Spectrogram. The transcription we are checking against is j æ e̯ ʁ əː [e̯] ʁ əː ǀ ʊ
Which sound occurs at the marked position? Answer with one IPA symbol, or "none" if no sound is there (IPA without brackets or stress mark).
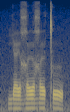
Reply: none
